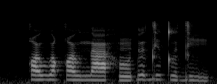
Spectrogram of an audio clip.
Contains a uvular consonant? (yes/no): yes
